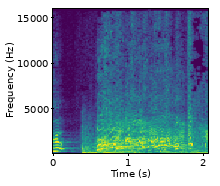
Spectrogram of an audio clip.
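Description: A group of young men laughing and shouting in excitement, after a short drop-out at an edit near the start. About one and a half seconds in, a deep bass note of added music comes in under the voices.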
